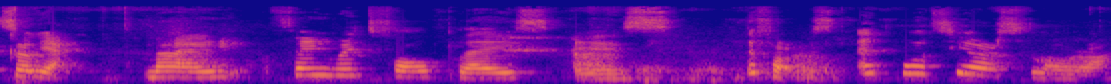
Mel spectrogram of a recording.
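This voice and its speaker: Her pitch is high and swings very widely. This woman speaks at a very slow pace. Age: 20s. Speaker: podcast co-host. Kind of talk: casual chat. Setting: cafe.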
